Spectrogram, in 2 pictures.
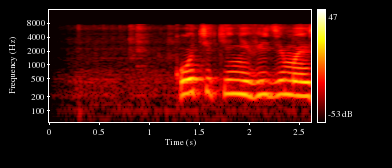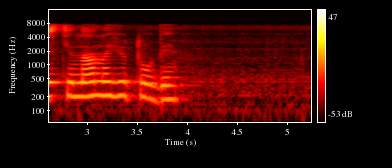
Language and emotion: Russian, neutral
